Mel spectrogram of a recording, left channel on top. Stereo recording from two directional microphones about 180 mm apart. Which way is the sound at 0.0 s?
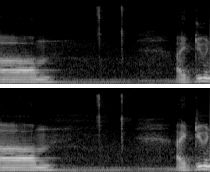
5° left (ahead or behind).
